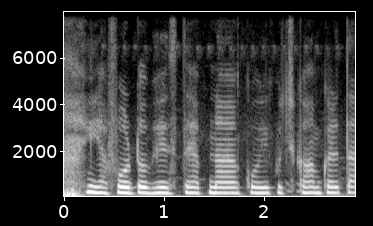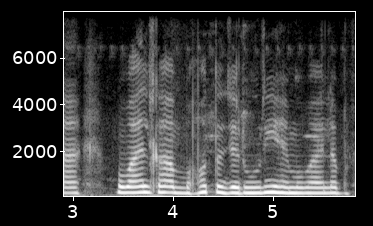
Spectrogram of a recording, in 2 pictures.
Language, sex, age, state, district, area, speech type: Urdu, female, 18-30, Bihar, Supaul, rural, spontaneous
